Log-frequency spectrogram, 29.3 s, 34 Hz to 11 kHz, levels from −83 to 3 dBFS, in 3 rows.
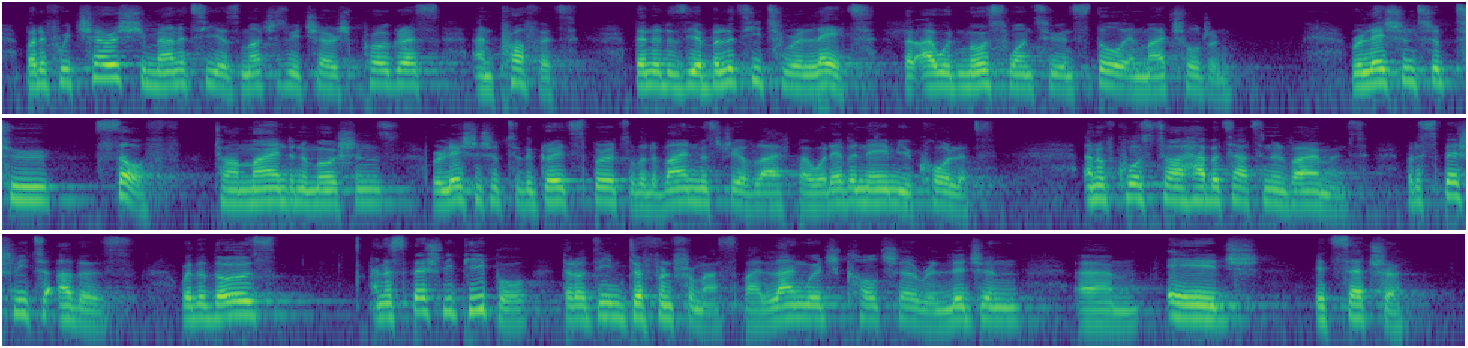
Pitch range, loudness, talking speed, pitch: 130-155 Hz, -23 LUFS, 175 wpm, 140 Hz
